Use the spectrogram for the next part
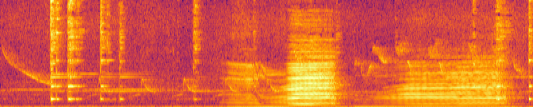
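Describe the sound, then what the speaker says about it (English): A cow moos in two long, loud, drawn-out calls, the second held longer than the first, with a few brief clanks before them and no talk. "Stop your goddamn hollering and moaning, stupid cow"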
